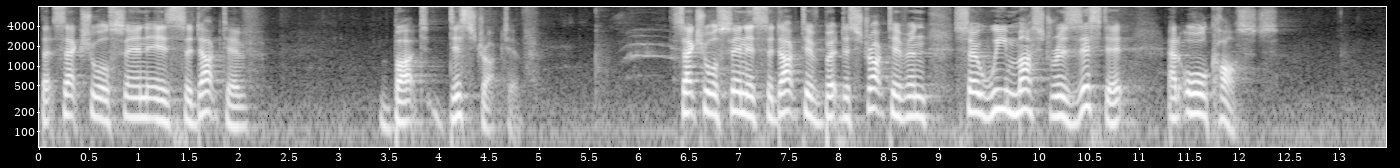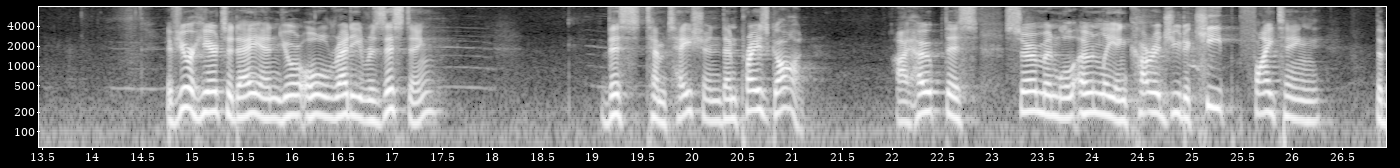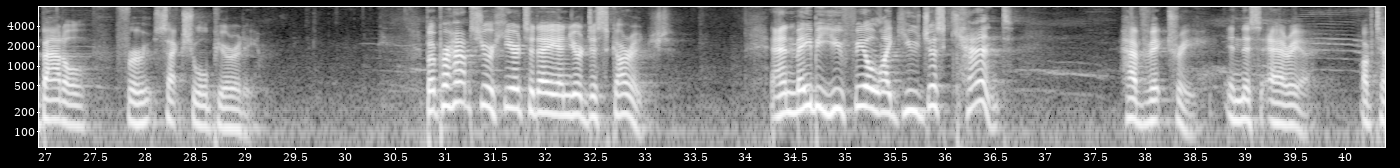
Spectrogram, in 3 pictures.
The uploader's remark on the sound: at Covenant Hope Church in Dubai, UAE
